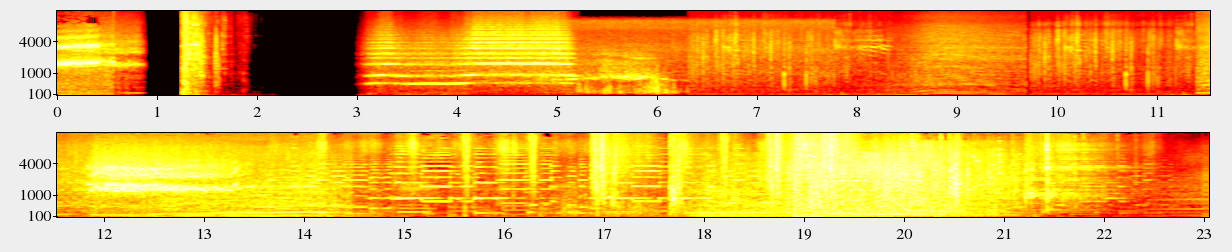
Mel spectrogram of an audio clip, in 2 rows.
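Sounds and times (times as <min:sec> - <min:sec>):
tire squeal: 0:00.0 - 0:00.9, 0:03.1 - 0:06.2, 0:11.4 - 0:14.5
car engine passing: 0:08.3 - 0:09.7, 0:11.4 - 0:14.7, 0:17.4 - 0:21.4, 0:22.5 - 0:23.0.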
